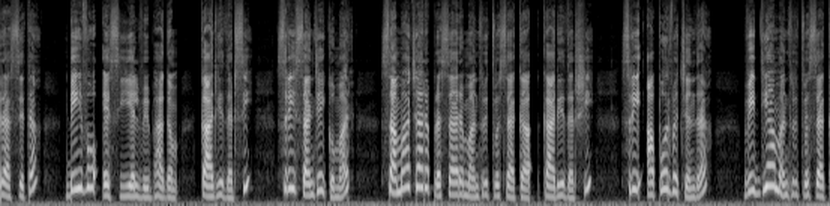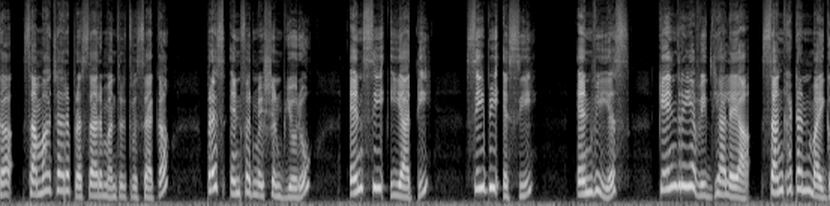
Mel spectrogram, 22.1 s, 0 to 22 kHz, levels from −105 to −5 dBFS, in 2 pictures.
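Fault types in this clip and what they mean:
No fault types are present in this clip.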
